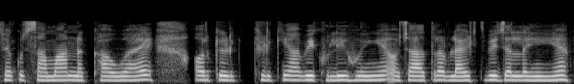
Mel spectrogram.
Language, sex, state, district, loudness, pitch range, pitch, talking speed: Hindi, female, Uttar Pradesh, Lalitpur, -16 LUFS, 195-205 Hz, 200 Hz, 220 wpm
